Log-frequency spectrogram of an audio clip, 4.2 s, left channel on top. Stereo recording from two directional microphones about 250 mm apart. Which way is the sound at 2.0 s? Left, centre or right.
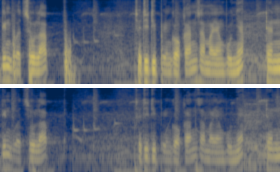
Left.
